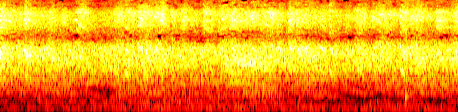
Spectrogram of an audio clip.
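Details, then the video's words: Pre-dawn corvid gathering of jackdaws, hooded crows and rooks sitting in trees and circling overhead in a large cloud, common before frosts; steady roar of many overlapping rough cawing and chattering calls, with a few harsher squawks above the din. "Голос врановых."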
